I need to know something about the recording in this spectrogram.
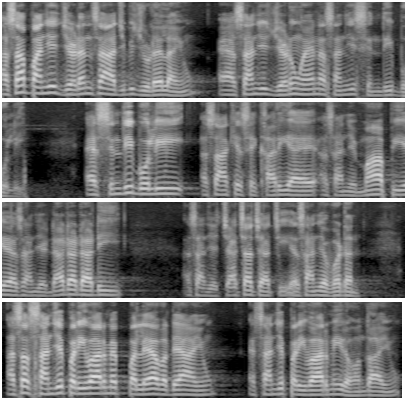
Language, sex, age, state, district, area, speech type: Sindhi, male, 30-45, Delhi, South Delhi, urban, spontaneous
